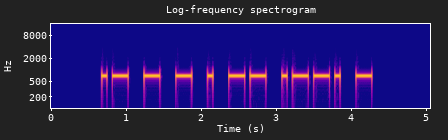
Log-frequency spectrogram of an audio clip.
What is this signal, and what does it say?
Morse code, heard as a keyed tone, about 17 wpm, 700 Hz. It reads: ATTEMPT
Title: Sets of 4 Words - New Word Drill - 17wpm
